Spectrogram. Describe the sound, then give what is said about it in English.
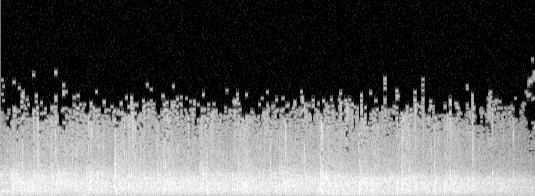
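An audience applauds steadily to thank the person who runs its online worship, a dense wash of many hands clapping at an even level that tapers slightly at the end, with no voices standing out. “Clap for him.”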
